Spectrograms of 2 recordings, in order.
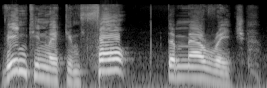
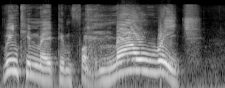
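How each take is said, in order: First: The stress falls on the word for. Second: The stress falls on the word marriage. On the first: He was invited for some other occasion. "Suppose if you stress on for" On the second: He was invited to another function, not a marriage. "Suppose if you invite on the marriage"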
